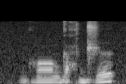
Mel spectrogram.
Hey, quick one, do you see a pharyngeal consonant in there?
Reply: yes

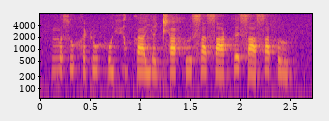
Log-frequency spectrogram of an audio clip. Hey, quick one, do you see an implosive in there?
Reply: no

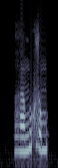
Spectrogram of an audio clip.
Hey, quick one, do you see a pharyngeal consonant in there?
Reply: no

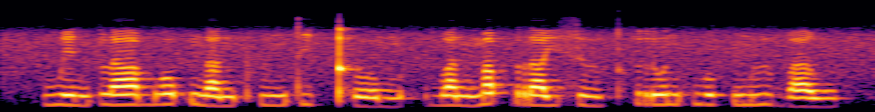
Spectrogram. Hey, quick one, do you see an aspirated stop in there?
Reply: yes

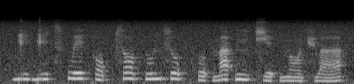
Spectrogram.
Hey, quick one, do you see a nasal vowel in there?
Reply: yes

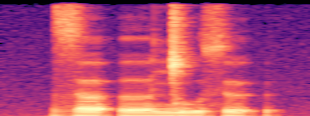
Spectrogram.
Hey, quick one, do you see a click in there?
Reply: yes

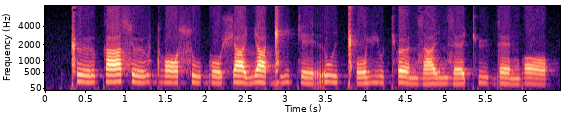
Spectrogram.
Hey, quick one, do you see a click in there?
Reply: yes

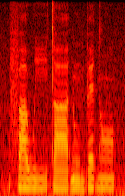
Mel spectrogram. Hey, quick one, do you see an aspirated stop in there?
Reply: no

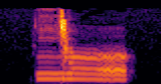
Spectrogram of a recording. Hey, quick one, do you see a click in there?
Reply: yes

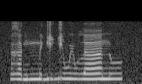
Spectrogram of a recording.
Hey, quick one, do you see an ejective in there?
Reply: no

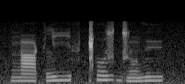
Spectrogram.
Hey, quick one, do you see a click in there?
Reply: yes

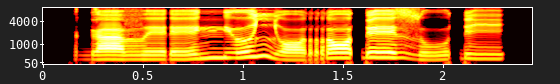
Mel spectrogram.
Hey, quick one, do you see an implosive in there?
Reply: yes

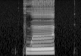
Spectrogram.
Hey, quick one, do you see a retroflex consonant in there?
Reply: no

